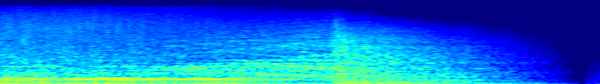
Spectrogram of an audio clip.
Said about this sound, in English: That rain is really getting bad.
